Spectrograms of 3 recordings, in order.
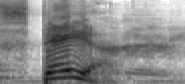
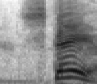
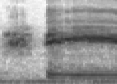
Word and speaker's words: Stea: Like stay away. Frank Stea. Stea, right?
